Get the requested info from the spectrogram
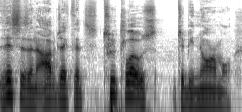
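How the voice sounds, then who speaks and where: Fairly low in pitch, a man talks in an ordinary speaking voice. His pace is moderate and his intonation lively. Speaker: amateur astronomer and video creator. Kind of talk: panel presentation narrating footage. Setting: press conference.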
